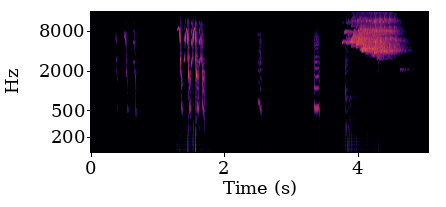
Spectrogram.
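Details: Squirrel monkey calls: a few scattered thin high peeps and a short chattering burst, then a long, loud, harsh high-pitched squeal lasting about a second.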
